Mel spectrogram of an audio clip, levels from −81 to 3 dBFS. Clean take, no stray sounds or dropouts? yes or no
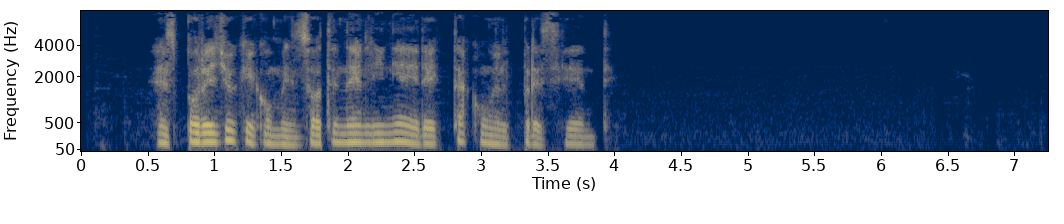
yes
